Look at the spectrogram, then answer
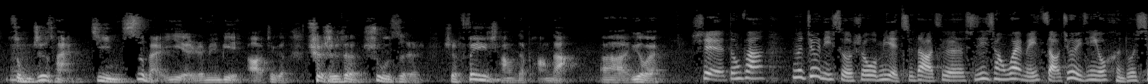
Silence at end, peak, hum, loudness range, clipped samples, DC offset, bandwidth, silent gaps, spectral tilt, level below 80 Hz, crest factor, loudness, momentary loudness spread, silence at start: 0 s; -6 dBFS; none; 2 LU; under 0.1%; under 0.1%; 13 kHz; none; -5 dB/octave; -62 dBFS; 18 dB; -24 LUFS; 9 LU; 0.05 s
